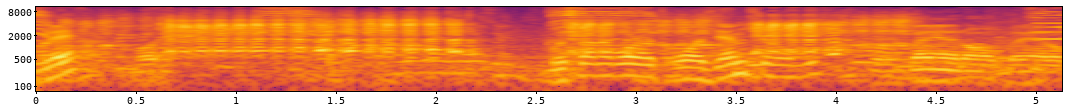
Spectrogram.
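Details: Goats during the birth of two kids in a sugar shack in Quebec, Canada: long, high, wavering bleats in three bursts, with French speech close by throughout.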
